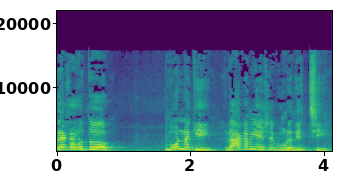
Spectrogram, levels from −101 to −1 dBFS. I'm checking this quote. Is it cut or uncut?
cut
